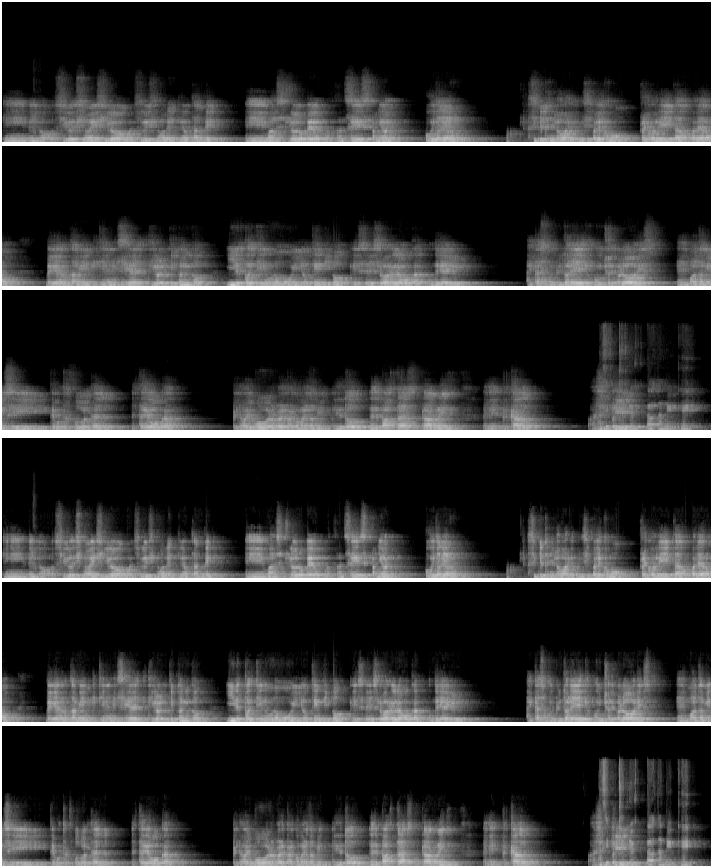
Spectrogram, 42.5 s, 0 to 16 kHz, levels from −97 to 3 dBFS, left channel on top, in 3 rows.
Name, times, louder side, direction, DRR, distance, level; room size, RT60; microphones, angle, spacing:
voice 1, 0.0-4.2 4.9-7.8 8.5-9.1 10.5-12.4 12.8-14.3 15.1-18.2 18.7-23.4 24.7-27.1 27.7-30.5 31.0-31.8 33.0-37.3 38.0-38.9 40.1-40.9, right 1 dB, 60° right, 2 dB, 7.1 m, -28 dB
voice 2, 40.2-42.1, right 3 dB, 80° right, 6 dB, 3.1 m, -34 dB
24.0 x 21.0 x 7.9 m, 1.2 s
head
